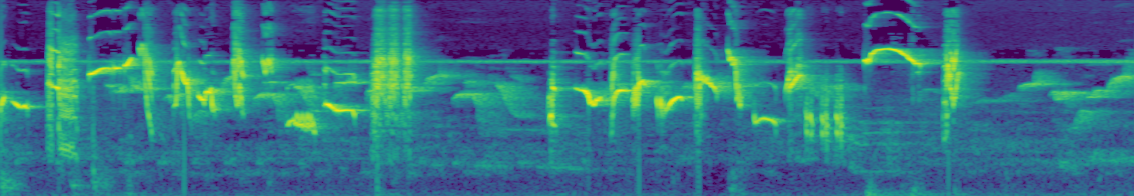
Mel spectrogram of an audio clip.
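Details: Oriental magpie-robin song used to seek rivals and provoke quiet birds into singing: a rapid, varied run of whistled, rising and falling notes mixed with sharp chirps and buzzy phrases, with a steady thin high tone running throughout.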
